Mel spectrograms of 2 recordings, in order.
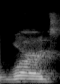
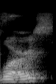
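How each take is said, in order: First: Every consonant in the cluster is pronounced. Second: A consonant in the cluster is left out.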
